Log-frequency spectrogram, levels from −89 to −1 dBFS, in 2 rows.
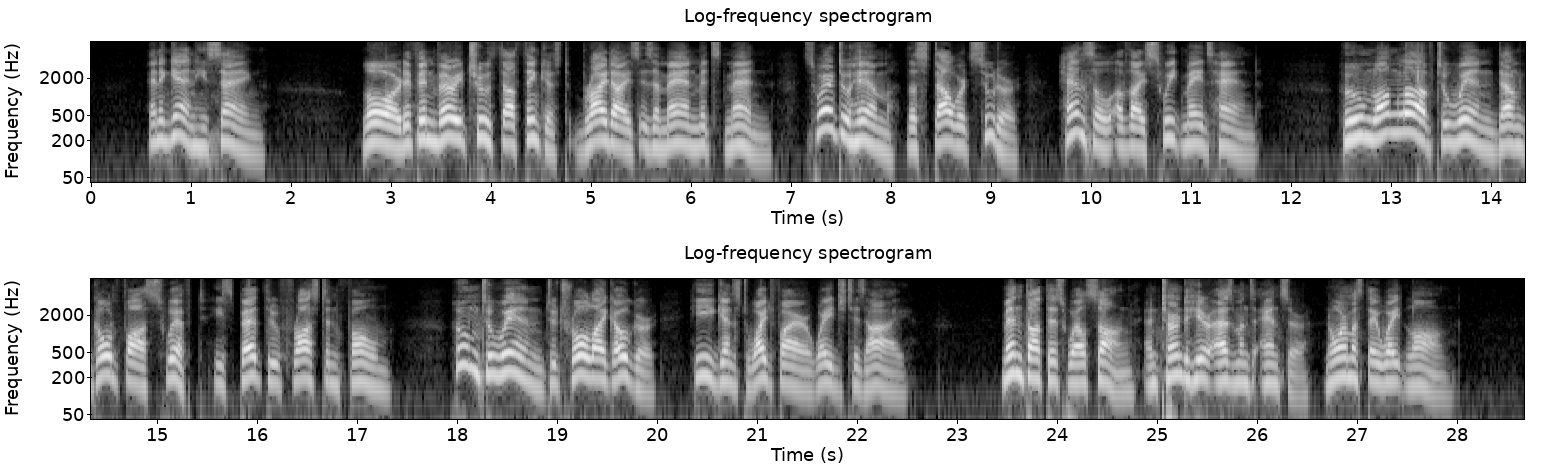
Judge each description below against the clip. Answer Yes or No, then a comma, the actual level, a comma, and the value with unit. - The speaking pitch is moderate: Yes, medium, 175 Hz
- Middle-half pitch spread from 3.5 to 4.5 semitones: No, average, 5.0 semitones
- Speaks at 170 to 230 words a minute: No, average, 150 wpm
